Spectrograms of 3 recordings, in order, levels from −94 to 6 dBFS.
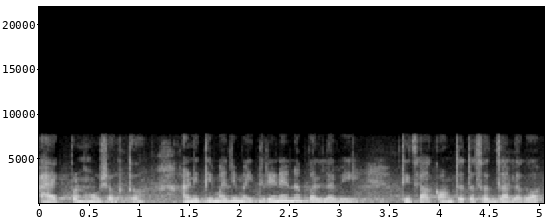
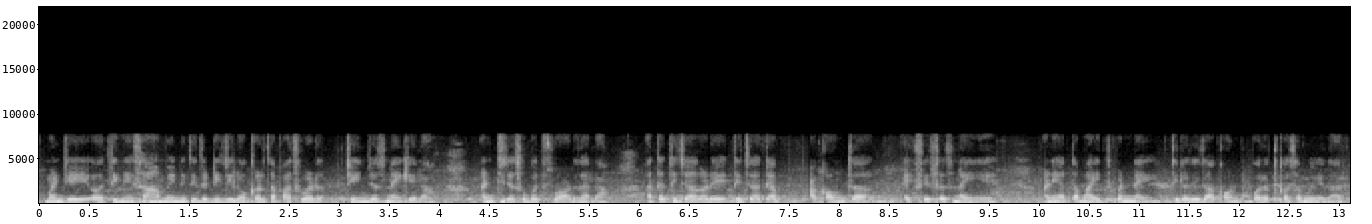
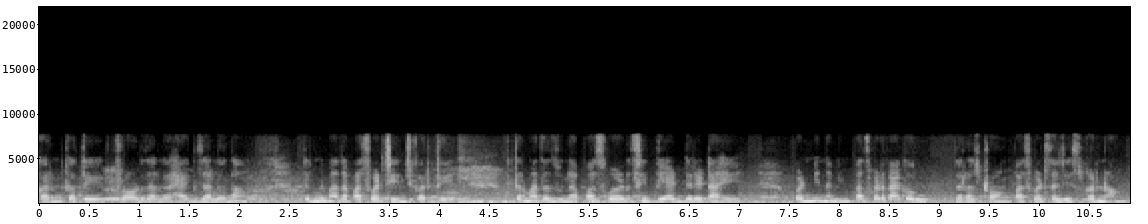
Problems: constant background noise, background conversations at intervals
